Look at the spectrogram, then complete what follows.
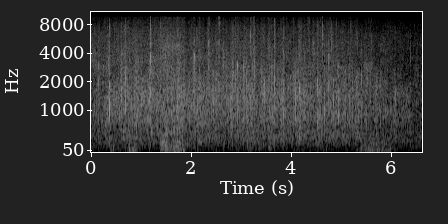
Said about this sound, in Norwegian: Vi kan jo få en applaus av dere også.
